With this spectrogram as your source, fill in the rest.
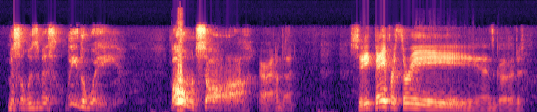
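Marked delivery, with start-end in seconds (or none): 0.1-3.7 loud voice with big swings in pitch. Doing an impression between plays: Macho Man voice. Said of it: "I kinda do his voice".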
